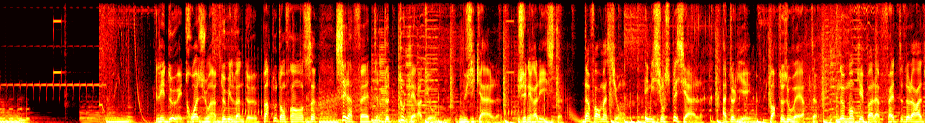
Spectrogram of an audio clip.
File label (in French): spot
